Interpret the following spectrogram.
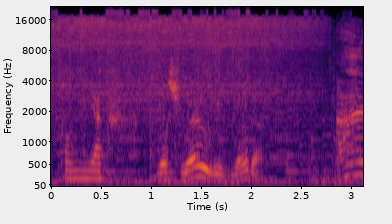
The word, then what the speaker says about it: konnyaku: Pronunciation in Japanese is konyak.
